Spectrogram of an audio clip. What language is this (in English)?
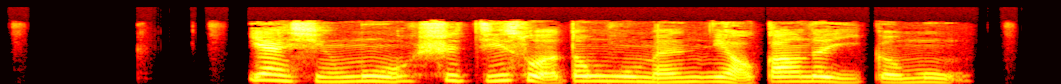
Chinese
